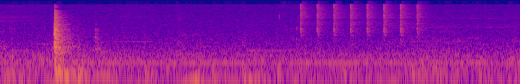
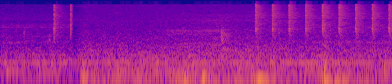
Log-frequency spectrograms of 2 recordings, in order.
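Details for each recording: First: Wolf gas range burner after cleaning corrosion, dirt and grease off the burner head parts (previously kept clicking after lighting): one sharp click, about eight igniter ticks, then quiet as burner lights and sparking stops. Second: Wolf gas range burner igniter clicking nonstop, sharp ticks about six a second, after the burner lights; caused by accumulated corrosion, dirt or grease on the burner base, cleaned with a wire brush, no parts needed.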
